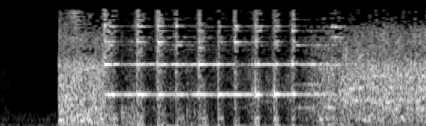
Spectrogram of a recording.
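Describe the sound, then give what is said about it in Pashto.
A school bell rings at a new school year opening ceremony in Afghanistan, bursting in loudly with a rapid run of many bright metallic strokes, then a sustained ringing tone that lingers after the strokes stop. “ولسمشر محمد اشرف غنی هیله وښوده چې د ښوونځي دغه زنګ به د هوساینې، ثبات او خوځښت زنګ وي”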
